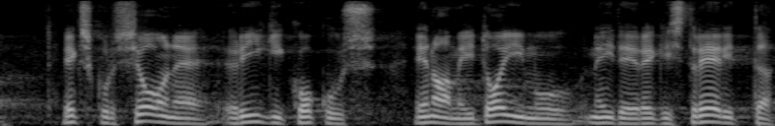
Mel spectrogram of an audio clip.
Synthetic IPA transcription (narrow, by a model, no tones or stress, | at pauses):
e̞kskursjo̞ːneɾiːɡiko̞ɡ̥us | e̞nɑme̞jt̪o̞jmune̞jd̪e̞jɾe̞ɡist̪re̞ːɾit̪ːˑɑ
